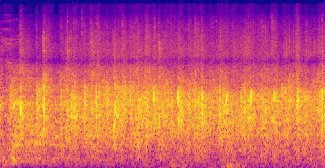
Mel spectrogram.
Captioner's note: audience applauding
